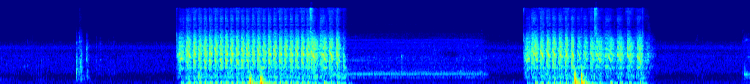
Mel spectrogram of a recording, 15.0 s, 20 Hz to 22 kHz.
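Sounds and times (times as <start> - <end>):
faint steady hum: 0.0 - 15.0
motorcycle starter cranking: 3.6 - 7.0, 10.5 - 13.0.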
